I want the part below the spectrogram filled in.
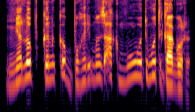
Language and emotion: Kashmiri, disgusted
